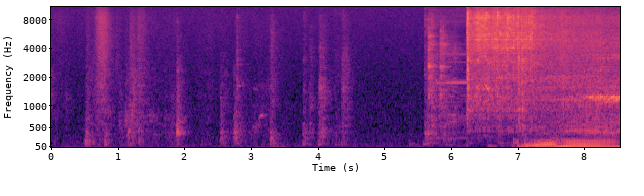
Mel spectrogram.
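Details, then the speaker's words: Saab 9-5 NG A20NFT turbo, first test start after K04 turbo rebuild with billet compressor wheel: light clicks, engine catches, loud steady air rush over idle as secondary air injection pumps air to heat up quickly; normal. "this car has what's called secondary air injection so at startup it should heat up the engine really quick so it pushes a lot of air in the startup sequence then it calms down"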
